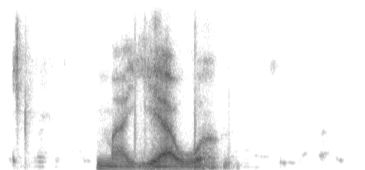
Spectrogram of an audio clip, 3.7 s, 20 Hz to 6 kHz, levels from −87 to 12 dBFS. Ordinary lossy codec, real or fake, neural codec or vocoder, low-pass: Opus, 32 kbps; fake; codec, 16 kHz in and 24 kHz out, 1 kbps, XY-Tokenizer; 5.4 kHz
